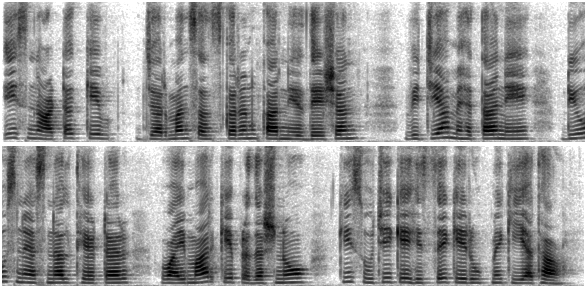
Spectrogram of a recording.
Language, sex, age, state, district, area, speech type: Hindi, female, 30-45, Madhya Pradesh, Betul, urban, read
